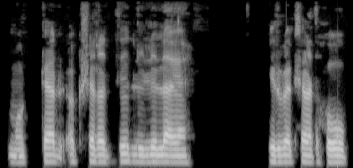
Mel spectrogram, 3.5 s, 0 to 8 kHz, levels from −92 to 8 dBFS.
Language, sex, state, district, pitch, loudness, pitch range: Marathi, male, Maharashtra, Nagpur, 120 Hz, -17 LUFS, 115-125 Hz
